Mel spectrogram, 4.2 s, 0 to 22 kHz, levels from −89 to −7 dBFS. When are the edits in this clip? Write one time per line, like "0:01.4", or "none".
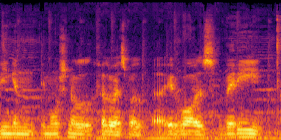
0:01.4
0:03.2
